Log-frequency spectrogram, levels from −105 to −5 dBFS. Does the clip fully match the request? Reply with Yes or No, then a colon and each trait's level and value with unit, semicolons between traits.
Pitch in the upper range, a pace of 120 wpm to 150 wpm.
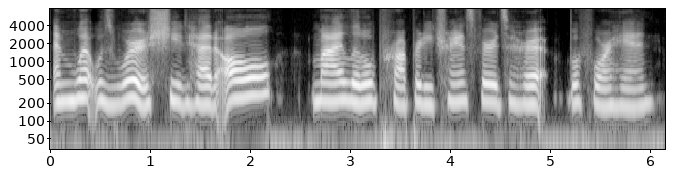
Yes: high, 210 Hz; slow, 135 wpm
